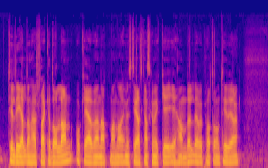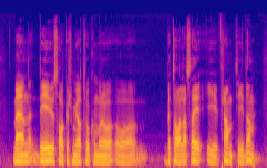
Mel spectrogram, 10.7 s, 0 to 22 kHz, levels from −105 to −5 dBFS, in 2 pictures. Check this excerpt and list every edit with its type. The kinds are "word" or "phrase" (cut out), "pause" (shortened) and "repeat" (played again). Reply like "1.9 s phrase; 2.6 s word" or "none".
none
